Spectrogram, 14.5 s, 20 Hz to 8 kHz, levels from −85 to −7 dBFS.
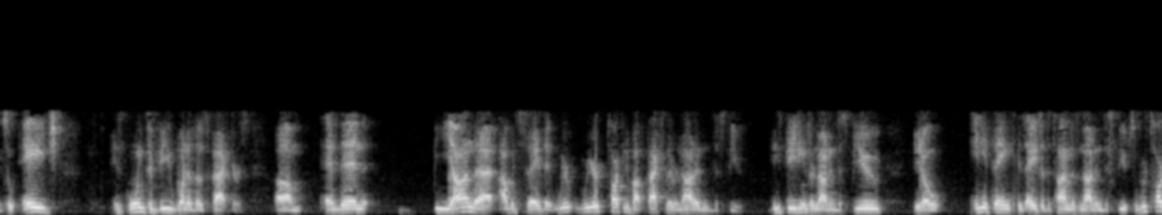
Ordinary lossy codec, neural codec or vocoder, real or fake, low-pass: AAC, 16 kbps; none; real; 7.2 kHz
